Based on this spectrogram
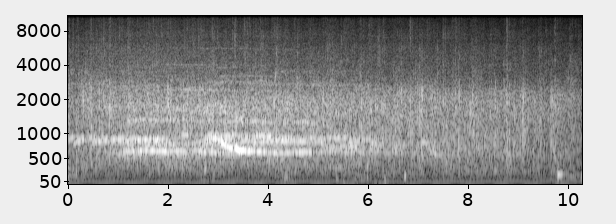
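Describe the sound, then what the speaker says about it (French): A church congregation claps loudly for honoured members during a Sunday service, sustained dense applause filling the room evenly for about ten seconds before easing slightly at the end. "d'applaudir très fort pour ces gens"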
